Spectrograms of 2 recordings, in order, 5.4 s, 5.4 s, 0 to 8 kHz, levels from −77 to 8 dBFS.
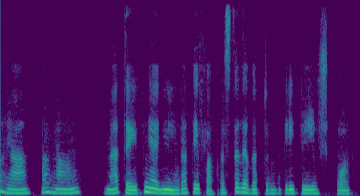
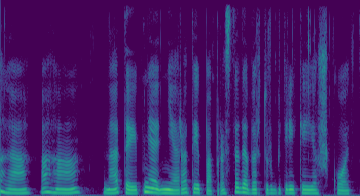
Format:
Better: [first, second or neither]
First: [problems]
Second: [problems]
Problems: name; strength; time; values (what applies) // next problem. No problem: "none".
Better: second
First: noise reduction (neural mask model DeepFilterNet 3)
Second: none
